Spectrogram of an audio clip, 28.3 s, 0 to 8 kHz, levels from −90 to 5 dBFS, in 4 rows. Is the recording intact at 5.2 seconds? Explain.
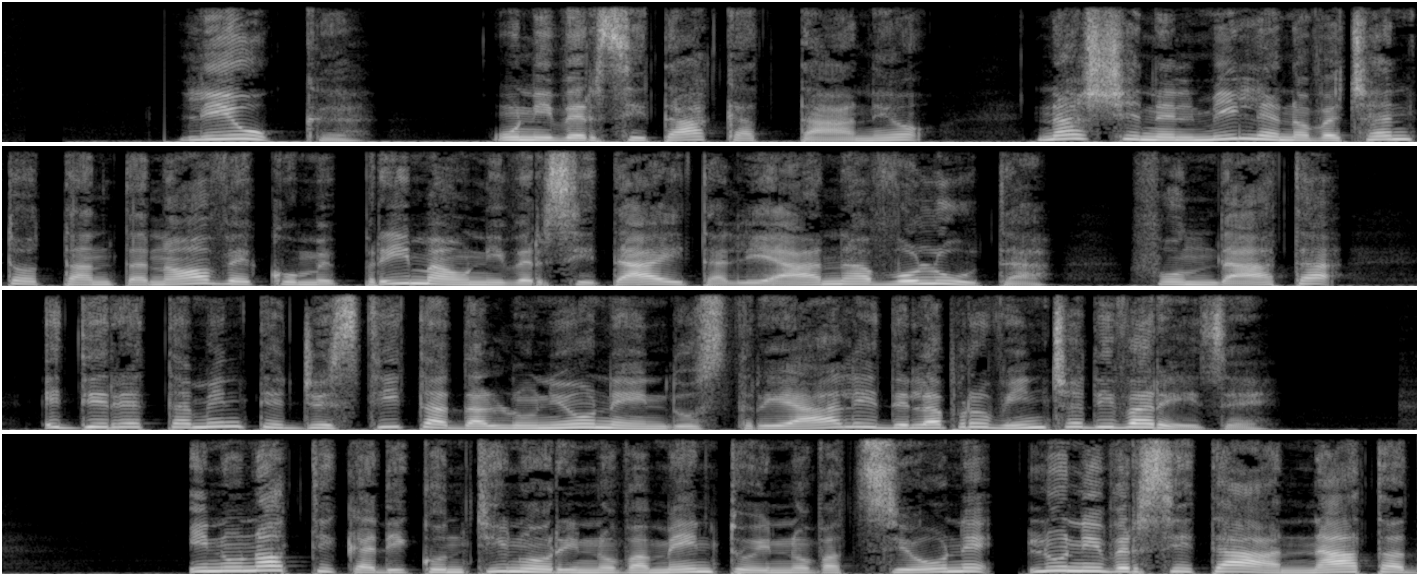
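No. At 5.2 seconds, as throughout the clip, the audio suffers from a wrong sample rate: it is played back slower than it was captured, with no conversion between the two. The speed ratio of 0.667 fits audio recorded at 24 kHz and played at 16 kHz. Timing and pitch drop together, so the speech runs at two-thirds speed and sits about 7 semitones low, sounding deep, sluggish and drawn out.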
